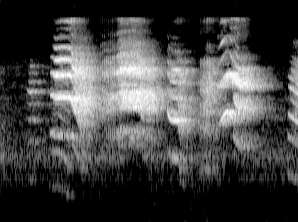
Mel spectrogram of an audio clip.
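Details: Tame parrot (tota) producing loud, continuous raspy squawking in overlapping bursts, harsh and rough-textured, swelling and fading over three seconds.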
